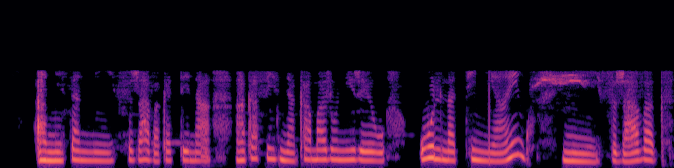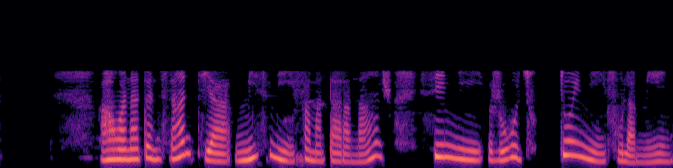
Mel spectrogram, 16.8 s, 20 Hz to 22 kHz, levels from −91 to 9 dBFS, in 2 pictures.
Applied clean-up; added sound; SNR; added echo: none; none; none; none.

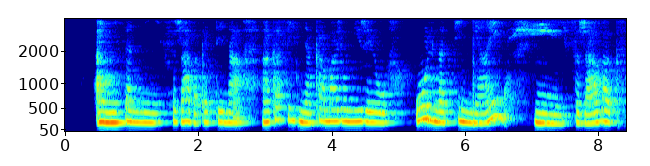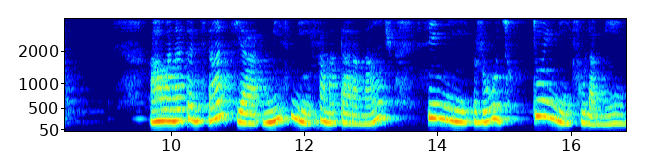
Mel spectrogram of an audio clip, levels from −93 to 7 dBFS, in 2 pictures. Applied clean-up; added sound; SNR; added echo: none; none; none; reverberation time 0.6 s.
